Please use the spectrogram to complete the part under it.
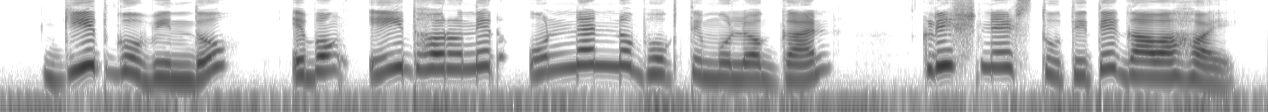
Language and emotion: Bengali, neutral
